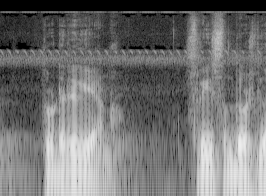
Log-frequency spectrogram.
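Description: A man speaking in two short phrases over a steady, high-pitched cricket trill that runs unbroken beneath the voice.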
